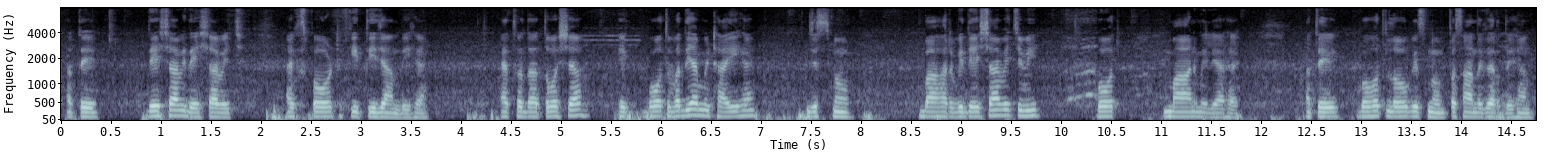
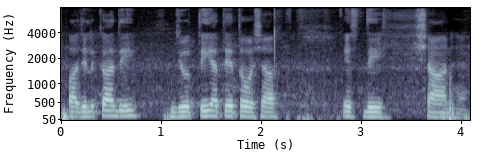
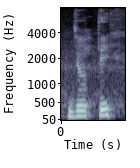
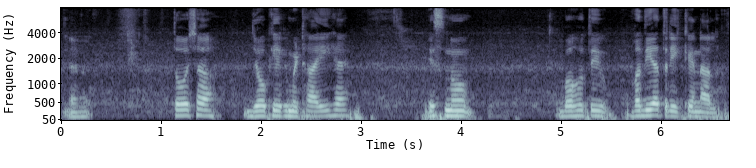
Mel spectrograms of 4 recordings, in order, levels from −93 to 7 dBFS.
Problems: none marked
